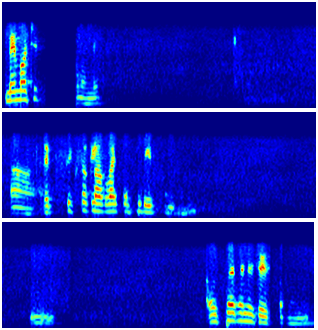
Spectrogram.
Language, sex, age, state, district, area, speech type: Telugu, female, 18-30, Telangana, Jayashankar, urban, conversation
